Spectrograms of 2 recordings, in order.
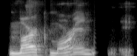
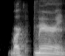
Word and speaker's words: Mark Maron: I was just watching a stand-up routine with Mark Morin, the WFT podcast guy. Is that, did I say his name right? Okay. Mark Maron, I think. Mark Maron, thank you.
